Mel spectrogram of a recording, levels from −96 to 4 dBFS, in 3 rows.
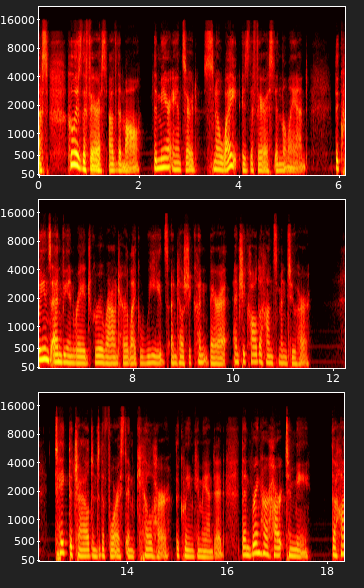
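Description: At 1.2 s, between "is the" and "of them all", the speech and background drop together by about 5 dB: a microphone volume step-down, likely the call software lowering input gain.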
